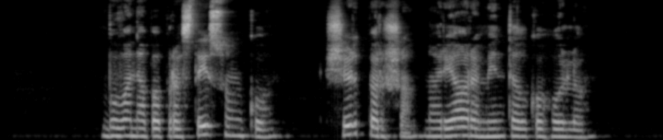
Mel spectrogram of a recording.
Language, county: Lithuanian, Vilnius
